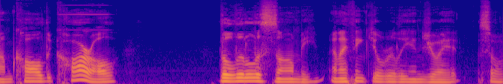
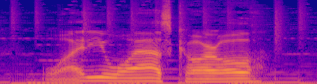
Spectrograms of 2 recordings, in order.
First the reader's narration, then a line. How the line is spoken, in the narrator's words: His mother mumbled in a tired voice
